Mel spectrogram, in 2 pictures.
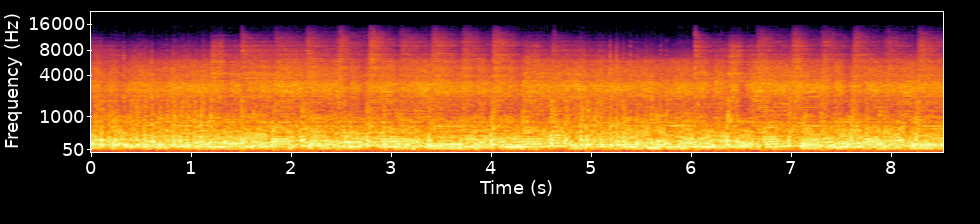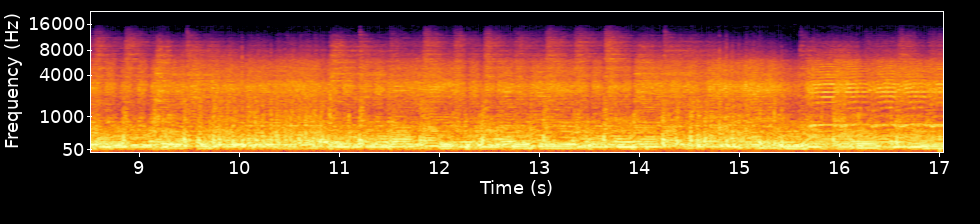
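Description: Heavy metal band playing live: distorted electric guitar, bass guitar and drum kit in a dense, continuous heavy passage.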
